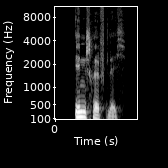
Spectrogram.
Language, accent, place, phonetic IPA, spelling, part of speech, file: German, Germany, Berlin, [ˈɪnˌʃʁɪftlɪç], inschriftlich, adjective, De-inschriftlich.ogg
- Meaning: inscriptive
